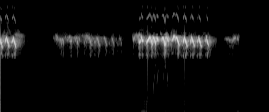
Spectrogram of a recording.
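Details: Red-flanked bluetail giving quick high chattering trills: a short burst, a softer rattling run, then a loud, fast stuttering phrase of about a second, ending with a brief faint note; no other sounds.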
